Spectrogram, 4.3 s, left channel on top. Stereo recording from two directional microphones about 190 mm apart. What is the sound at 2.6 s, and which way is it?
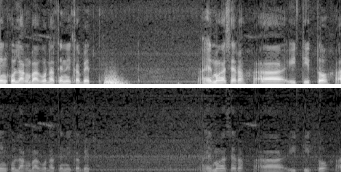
Speech, 50° left (ahead or behind).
